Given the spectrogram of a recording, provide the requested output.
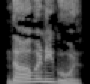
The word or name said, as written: ದಾವಣಿಗೊಳ್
